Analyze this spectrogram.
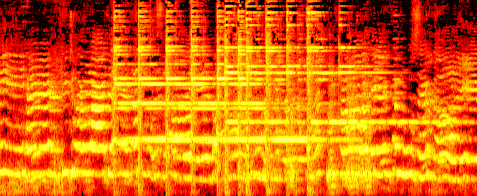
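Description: Hanging temple bells rung by hand, struck rapidly about three times a second from about two seconds in until about seven seconds, each strike leaving a ringing tone, with singing throughout.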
